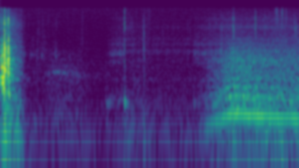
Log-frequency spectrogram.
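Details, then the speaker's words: Pontiac Firebird engine cooling fans powered directly by jumper to the connector after overheating with fans not turning on: hum rises to a steady even whir without rubbing or ticking; fans work, so the fault lies elsewhere. "okay so fans work so it's not the fan which was probably likely all along but again gotta roll it out"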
